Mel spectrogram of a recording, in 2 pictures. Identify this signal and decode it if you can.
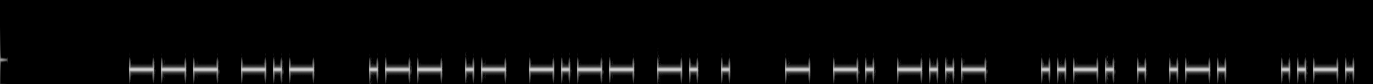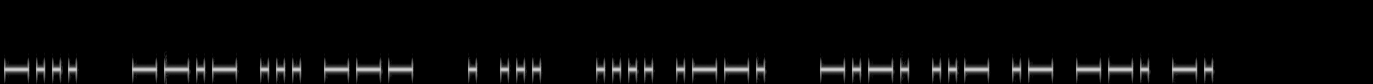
Morse code, heard as a keyed tone, about 14 wpm, 700 Hz. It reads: OK WAYNE TNX FER FB QSO ES HP CUAGN
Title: Practice QSO - Exchange 4 - Ending - 15wpm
